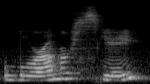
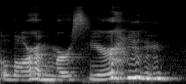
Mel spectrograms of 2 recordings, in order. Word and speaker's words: Laura Mercier: I got this eye primer from Laura Mercier, as I was corrected when I tried to call it Laura Mercier.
